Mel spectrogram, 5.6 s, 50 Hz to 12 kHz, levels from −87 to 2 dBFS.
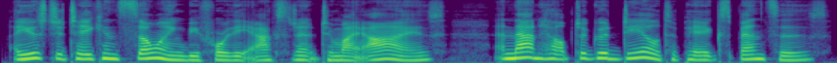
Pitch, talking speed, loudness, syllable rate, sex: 200 Hz, 225 wpm, -18 LUFS, 5.7 syllables/s, female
